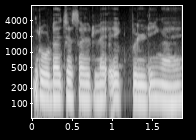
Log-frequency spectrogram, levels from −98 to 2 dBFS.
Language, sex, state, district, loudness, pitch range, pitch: Marathi, male, Maharashtra, Pune, -15 LUFS, 120-125 Hz, 125 Hz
